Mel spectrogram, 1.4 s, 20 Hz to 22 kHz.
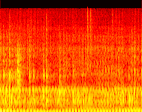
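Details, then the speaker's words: Budget Captain America massage gun, 2000 mAh battery, turned up through its 20 levels: steady fast buzzing pulse with loose clattering rattle, battery rattling inside the cheap plastic housing; cause suspected, not confirmed. "yeah even that is like rattling the crap out of the battery yeah do you hear that sounds like it's gonna break like right away"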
